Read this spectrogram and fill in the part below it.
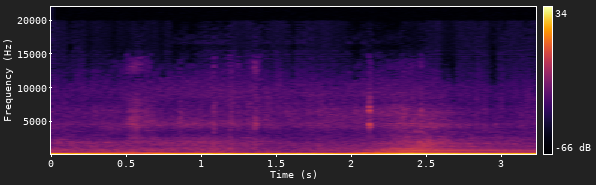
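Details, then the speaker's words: Ford Mustang EcoBoost with turbo kit and catback exhaust, resonator tips removed, heard from the cabin: heavy, steady low drone that swells as revs rise; very loud on the interstate, sounds good only above 3,000–4,000 RPM. "that when I was driving on the interstate, it just sounds terrible. Like, it's not that it's terrible, it's just super loud."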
